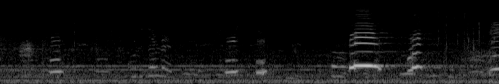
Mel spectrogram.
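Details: Nearly 300 whooper swans gathered on a Nagamine pond, Nishiyama-machi, Japan, ahead of migrating north; soft distant calls build to a loud, ringing trumpet honk followed by two more bugling notes, with a steady hum in the background.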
